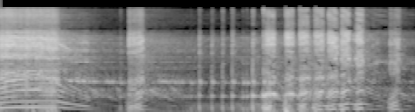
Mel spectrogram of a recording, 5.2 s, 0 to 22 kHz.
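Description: Husqvarna 585 XP two-stroke chainsaw fitted with an expansion chamber exhaust pipe, revved in free air. A held high rev at the start falls away, then comes a series of quick throttle blips, each rising and falling in pitch.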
